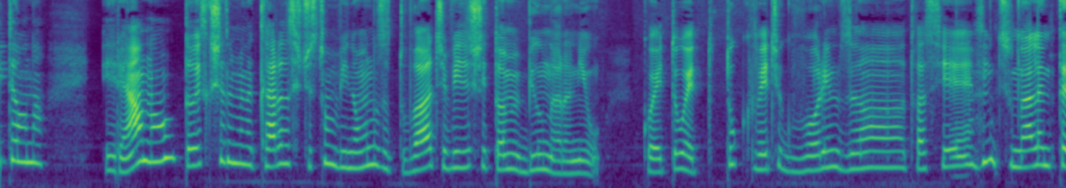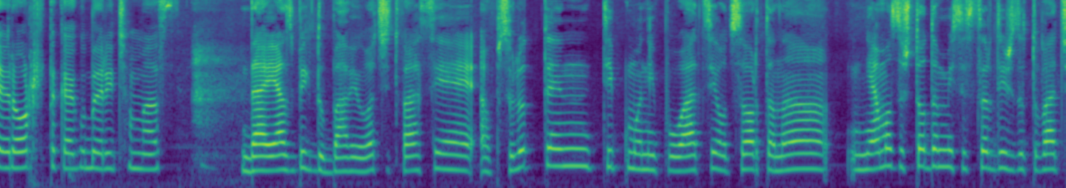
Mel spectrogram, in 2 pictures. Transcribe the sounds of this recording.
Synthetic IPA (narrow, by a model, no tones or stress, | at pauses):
t̪ɛlˠnɐ | iɾɛalˠnot̪ɔjiskə̥ʃɛd̪ɐmɛnɐkaɾəd̪ɐsɛ̥t͡ʃust̪vɐmvinɔvnozɐt̪ovat͡ʃɛvid̪ʲɛʃlit̪ɔjmɛbilˠnɐɾɐnilˠ | koɛt̪oɛt̪t̪ukvɛt͡ʃɛɡovɔɾimzɐt̪ovasiɛnɐt̪sionalɛnt̪ɛɾɔɾt̪ɐkaɛɡonɐɾit͡ʃəmas | d̪aiasbixd̪obavilˠət͡ʃɛ̥t̪ovasiɛɛʔɐpsolʲut̪ɛnt̪ipmɐnipulˠat̪sijəot̪sɔɾt̪ənənʲaməzɐʃt̪ɔd̪ɐmisɛsɤɾd̪iʃzɐt̪ovat͡ʃ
